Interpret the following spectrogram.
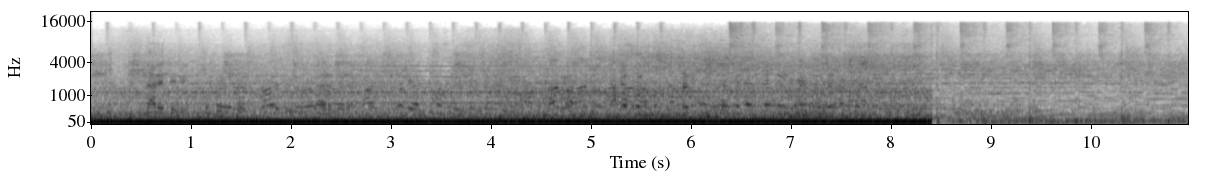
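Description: A fishing boat's engine running under way, a heavy steady low drone, with background music over it. The drone stops abruptly about eight seconds in at a cut, leaving the music quieter.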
